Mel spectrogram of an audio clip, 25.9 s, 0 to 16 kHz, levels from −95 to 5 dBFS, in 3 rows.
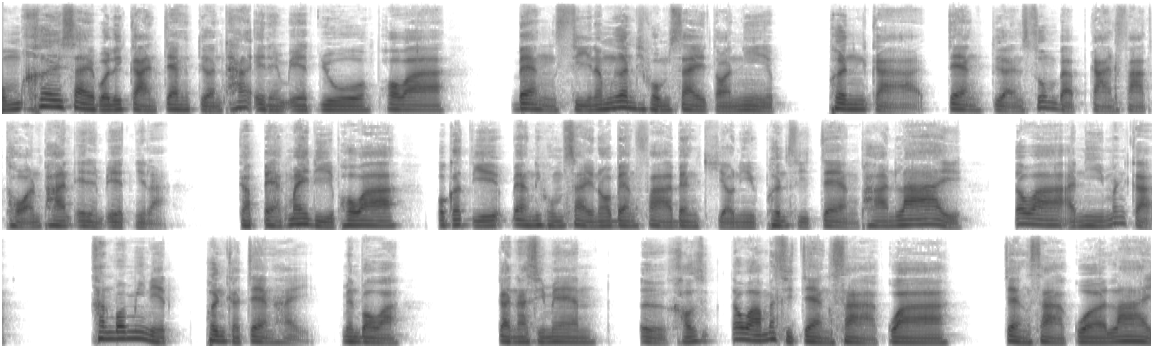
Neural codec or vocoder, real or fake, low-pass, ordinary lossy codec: none; real; 14.4 kHz; AAC, 64 kbps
